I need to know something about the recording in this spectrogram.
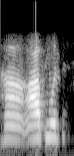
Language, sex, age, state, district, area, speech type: Hindi, female, 30-45, Madhya Pradesh, Bhopal, urban, conversation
